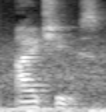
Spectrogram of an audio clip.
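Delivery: a quiet self-affirming echo; hushed repeat. Real, not acted. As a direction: let I choose fall to a soft inward echo. Repeated affirmation, bold then hushed.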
